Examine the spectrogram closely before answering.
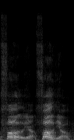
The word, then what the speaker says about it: Foglio: And if you go to Italy, the proper way to say folio is a folio.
